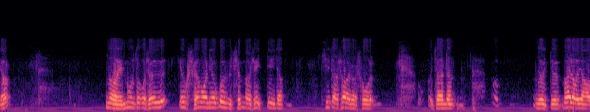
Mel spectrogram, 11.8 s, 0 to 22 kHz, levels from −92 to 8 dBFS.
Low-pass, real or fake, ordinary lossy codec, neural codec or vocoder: 5.4 kHz; real; none; none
